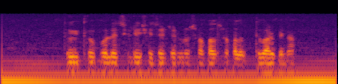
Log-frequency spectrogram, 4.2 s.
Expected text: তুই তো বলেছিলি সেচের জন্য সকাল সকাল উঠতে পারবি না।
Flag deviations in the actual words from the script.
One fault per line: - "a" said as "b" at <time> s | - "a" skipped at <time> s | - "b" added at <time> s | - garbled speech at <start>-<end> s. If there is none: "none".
none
